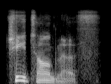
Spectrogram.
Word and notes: chaetognath: British English

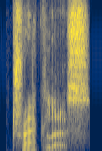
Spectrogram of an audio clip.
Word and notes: trackless: British English

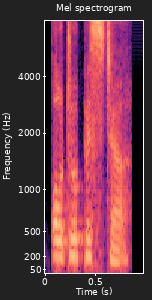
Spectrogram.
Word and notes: autopista: Indian

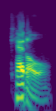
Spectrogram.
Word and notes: kettle: American English

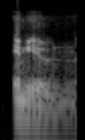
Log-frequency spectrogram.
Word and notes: immune: British English

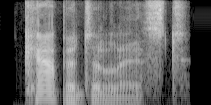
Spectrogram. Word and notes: Capitalist: British English

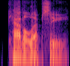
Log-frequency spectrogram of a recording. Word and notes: catalepsy: American English

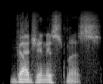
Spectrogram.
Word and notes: Vaginismus: American English

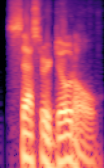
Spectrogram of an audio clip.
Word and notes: sacerdotal: American English

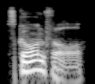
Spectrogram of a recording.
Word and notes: scornful: British English

